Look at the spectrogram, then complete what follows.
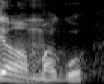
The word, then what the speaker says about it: âmago: E âmago, aqui, né? Âmago, ó, é uma proparoxítona, então leva acento. Como é uma pronúncia fechada, né?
